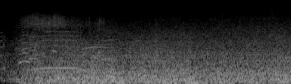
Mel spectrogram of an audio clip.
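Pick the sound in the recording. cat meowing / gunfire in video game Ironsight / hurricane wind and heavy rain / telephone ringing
hurricane wind and heavy rain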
